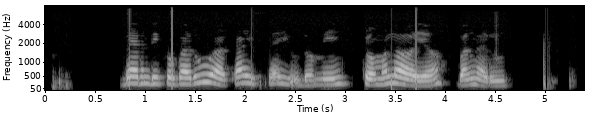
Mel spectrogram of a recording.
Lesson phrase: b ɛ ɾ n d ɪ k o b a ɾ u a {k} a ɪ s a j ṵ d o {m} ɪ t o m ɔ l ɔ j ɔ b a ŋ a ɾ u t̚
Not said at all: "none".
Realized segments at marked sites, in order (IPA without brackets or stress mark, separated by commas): k, m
